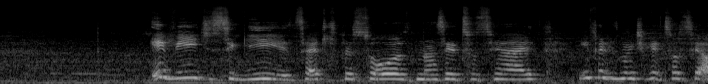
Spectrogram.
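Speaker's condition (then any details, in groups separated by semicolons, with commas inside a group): Cerebral palsy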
